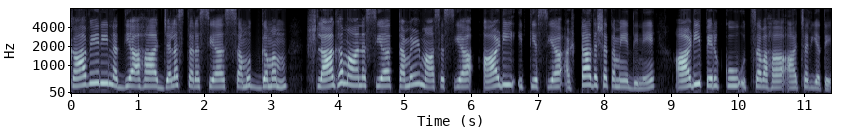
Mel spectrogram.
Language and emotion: Sanskrit, neutral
